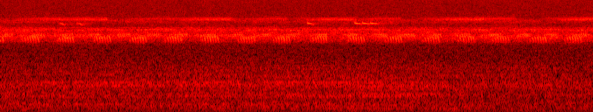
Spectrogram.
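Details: Forest insects calling on an autumn night at Tsukimi no Mori, Nanno-cho, Kaizu, Gifu, Japan: rapid, beating high trills blending into one steady shimmering chorus, with brief brighter chirps on top and a faint low hum beneath.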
